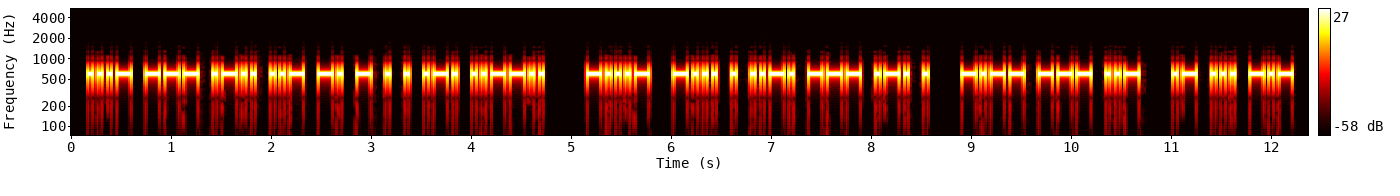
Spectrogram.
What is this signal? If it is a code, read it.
Morse code, heard as a keyed tone, about 25 wpm, 600 Hz. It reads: VOLUNTEER? <BT> BEFORE YOU ASK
